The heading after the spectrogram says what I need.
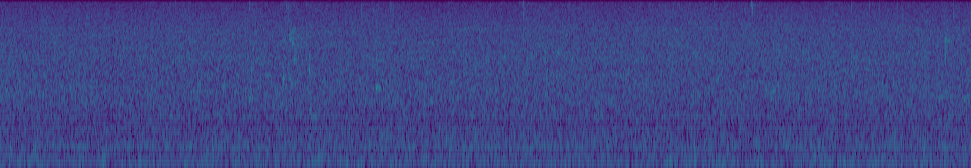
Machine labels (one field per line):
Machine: pump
